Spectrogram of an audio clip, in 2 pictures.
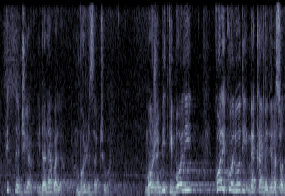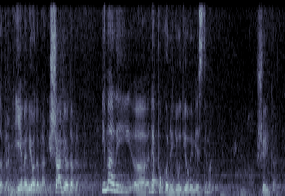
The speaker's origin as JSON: {"language": "Croatian", "country": "Iraq", "tie": "born there", "said": "ja sam rođen u Iraku, živim, imam irački pasoš na tom sam mjestu"}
